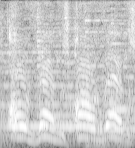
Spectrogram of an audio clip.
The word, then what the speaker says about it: Owens: crowd of 120,000 shouting, "Orven, all the W in German, you know, pronounced as a V." And they were all shouting in unison, "Owens! Owens!"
